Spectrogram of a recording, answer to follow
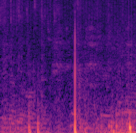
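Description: Handling noise on a clip-on microphone as it is fiddled with and refitted: a few light knocks and rubs, with one sharp click about a second in and another near the end.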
